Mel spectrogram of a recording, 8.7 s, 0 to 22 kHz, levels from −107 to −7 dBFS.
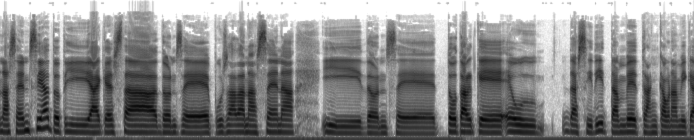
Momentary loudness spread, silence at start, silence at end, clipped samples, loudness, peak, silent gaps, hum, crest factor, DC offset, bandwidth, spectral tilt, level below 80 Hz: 7 LU; 0 s; 0 s; under 0.1%; -15 LUFS; 0 dBFS; none; none; 16 dB; 2%; 15.5 kHz; -4 dB/octave; -54 dBFS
